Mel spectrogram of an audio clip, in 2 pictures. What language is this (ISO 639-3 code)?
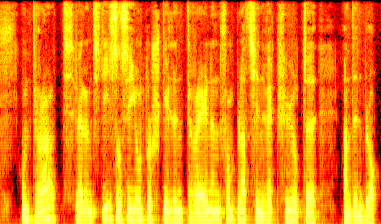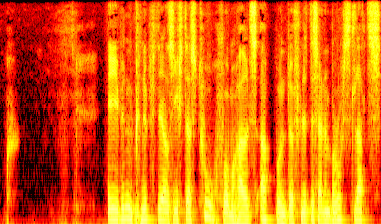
deu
